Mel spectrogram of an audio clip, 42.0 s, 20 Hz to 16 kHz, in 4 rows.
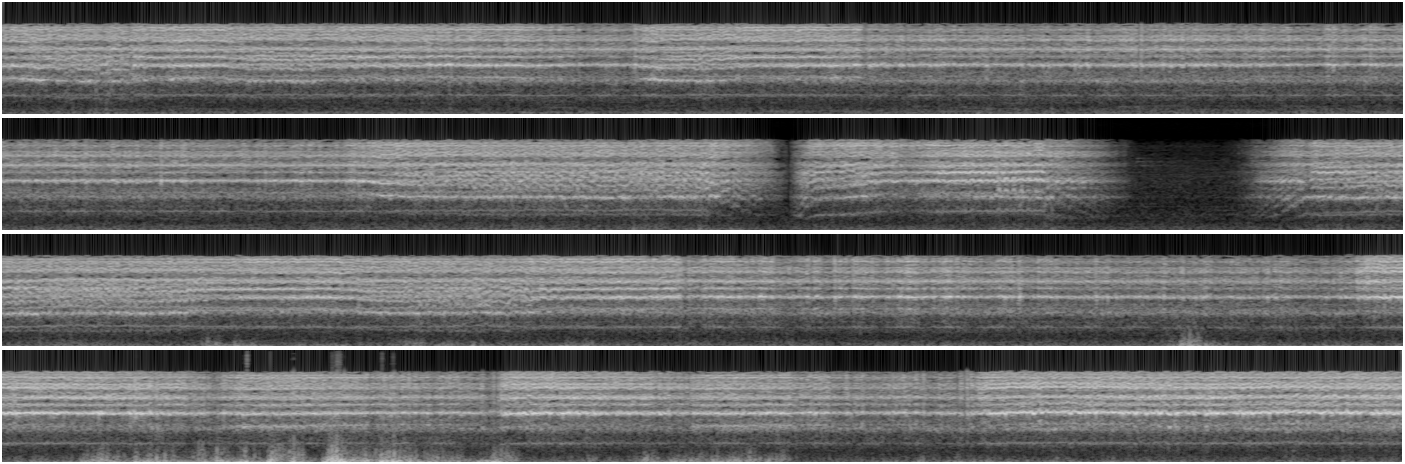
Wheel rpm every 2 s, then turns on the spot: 160, 170, 170, 170, 170, 170, 170, 140, 120, 50, 130, 170, 160, 170, 170, 160, 170, 170, 170, 160, 160.
none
